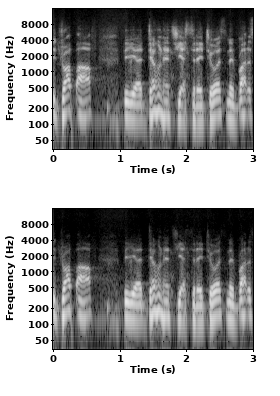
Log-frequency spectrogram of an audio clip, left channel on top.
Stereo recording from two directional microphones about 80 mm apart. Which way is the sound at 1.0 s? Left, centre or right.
Right.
